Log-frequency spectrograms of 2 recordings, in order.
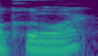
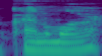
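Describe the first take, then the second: First: "Kunwar" said as KOON-war; one pronunciation. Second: "Kunwar" said as KUN-war; other pronunciation. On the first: Streamer greeting a new viewer, "Kunwar" as KOON-war. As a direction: give "Kunwar" a long oo in the first syllable. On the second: Streamer offering another version of the name, "Kunwar" as KUN-war. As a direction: give "Kunwar" a short uh in the first syllable. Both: Shown as a demonstration. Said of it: "however you wanna say it".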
